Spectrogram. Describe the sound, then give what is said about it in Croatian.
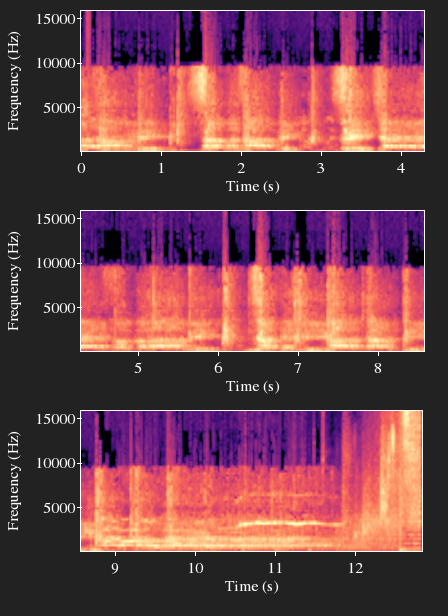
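The Croatian national football team celebrates loudly in its dressing room after a congratulatory visit from the Croatian president. A group of men shouts, chants and whoops in bursts, with the raucous noise continuing throughout. “A donosimo i dijelić atmosfere iz svlačionice kada je vatrenima došla čestitati predsjednica Kolinda Grabar-Kitarović.”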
